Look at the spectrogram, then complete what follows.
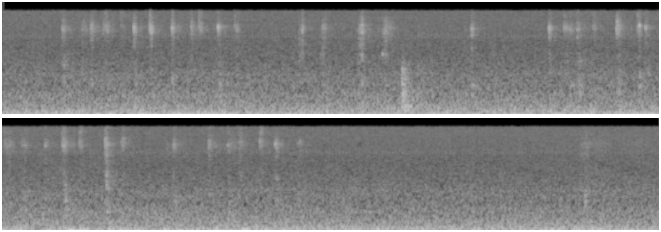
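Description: Computer keyboard being typed on, a quick run of key clicks that stops about three-quarters of the way through, over a steady background hiss.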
